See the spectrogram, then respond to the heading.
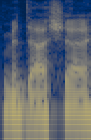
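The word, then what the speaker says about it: Medellín: I believe it's pronounced Medasha. It's a South American subway station. I forget where. But spelled with two L's. Yeah, because that's that's how Spanish works, right? Like the two L's have Medasha.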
